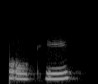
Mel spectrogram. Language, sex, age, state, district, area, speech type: Gujarati, female, 18-30, Gujarat, Ahmedabad, rural, conversation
